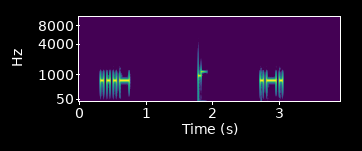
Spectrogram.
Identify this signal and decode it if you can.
Morse code, heard as a keyed tone, about 25 wpm, 700 Hz. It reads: V R
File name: Single-Letter-Number-25wpm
